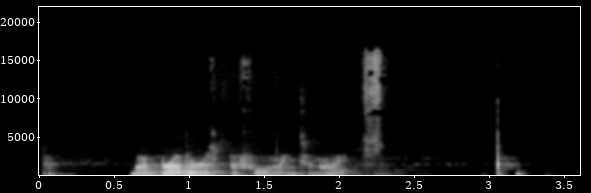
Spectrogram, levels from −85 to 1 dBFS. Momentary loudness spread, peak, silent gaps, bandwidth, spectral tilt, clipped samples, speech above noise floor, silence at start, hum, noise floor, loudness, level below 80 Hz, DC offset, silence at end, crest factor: 15 LU; -2 dBFS; none; 16 kHz; -6 dB/octave; under 0.1%; 49 dB; 0.05 s; none; -72 dBFS; -24 LUFS; -68 dBFS; under 0.1%; 0.4 s; 22 dB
